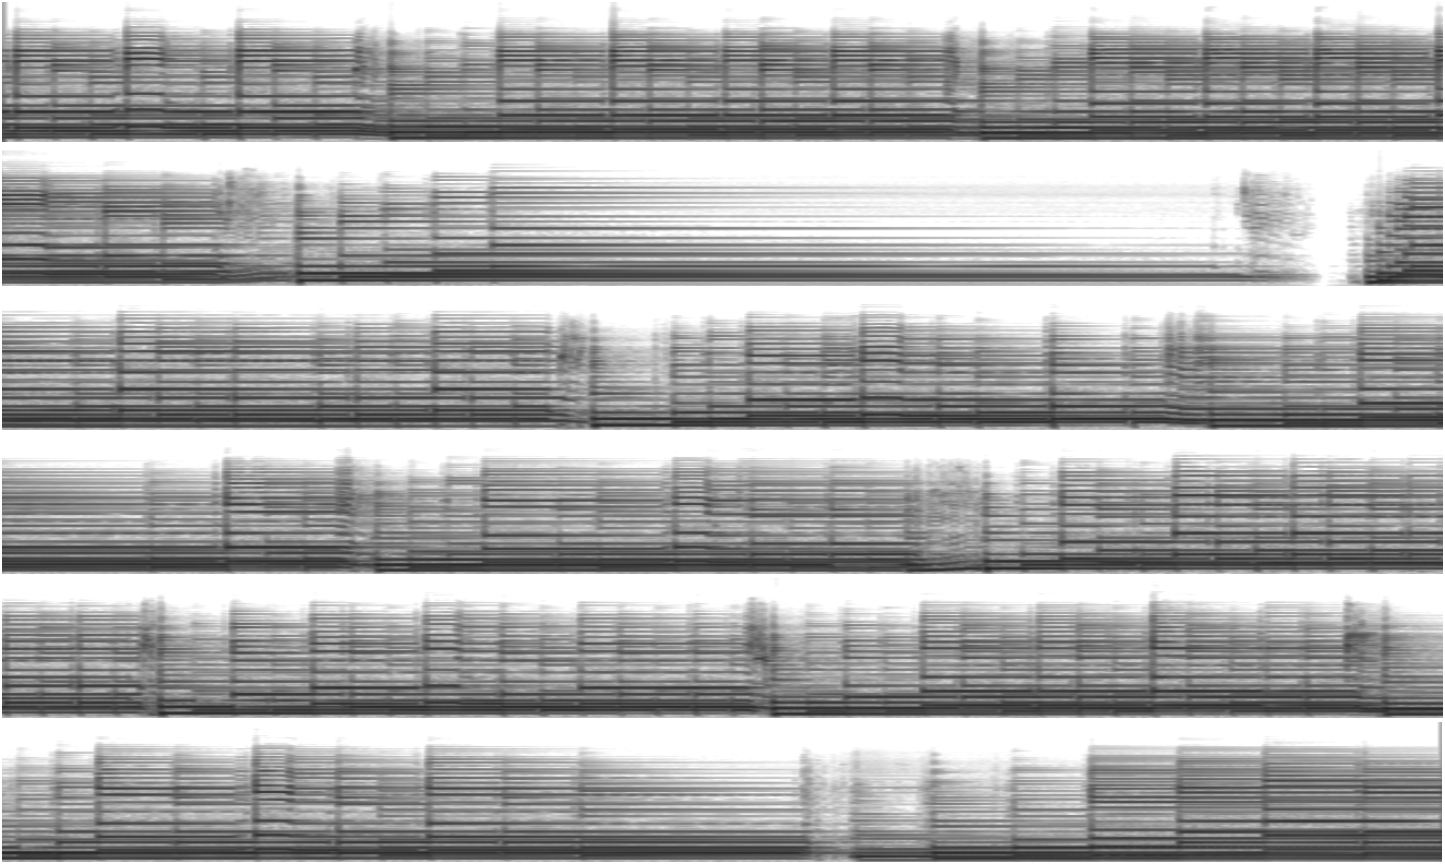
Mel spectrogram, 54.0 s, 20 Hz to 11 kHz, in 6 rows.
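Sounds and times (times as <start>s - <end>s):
clean electric guitar chords: 0.0s - 54.0s.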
